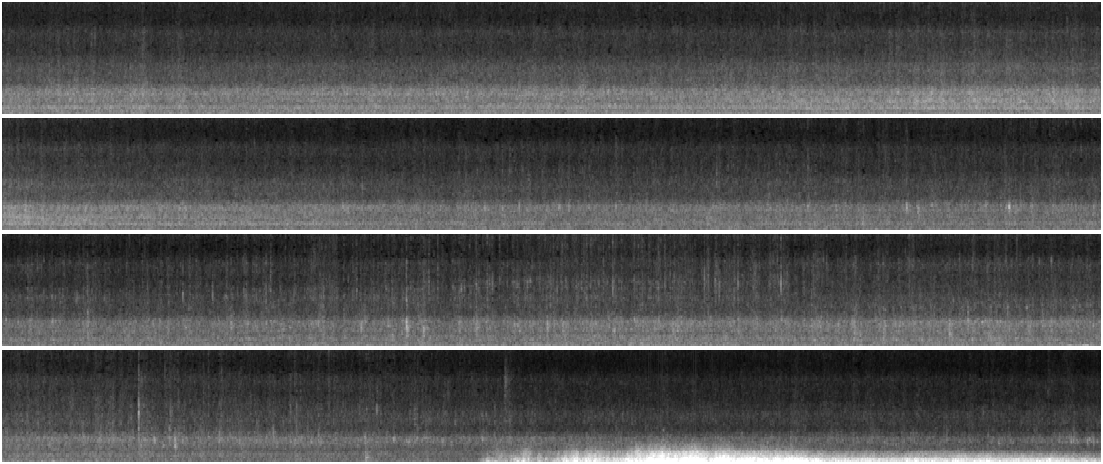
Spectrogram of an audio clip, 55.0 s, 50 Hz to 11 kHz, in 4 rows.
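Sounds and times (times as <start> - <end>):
steady rain falling: 0.0 - 54.9
thunder rumbling: 47.2 - 54.9.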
